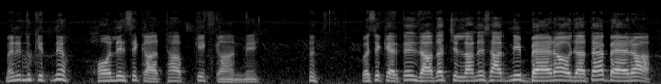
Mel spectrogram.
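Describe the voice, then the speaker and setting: An actor playing a cheerful, naive tax clerk stranded outdoors on an island, who rambles politely and talks on and on. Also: male voice, sits high, normal speed, fairly bright tone. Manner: talkative, polite, rambling, giggles. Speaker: simple-minded tax clerk.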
